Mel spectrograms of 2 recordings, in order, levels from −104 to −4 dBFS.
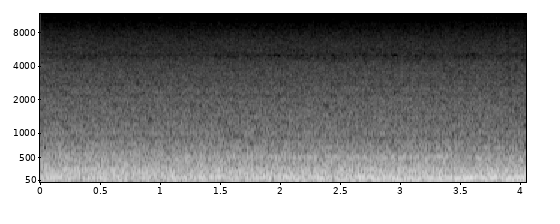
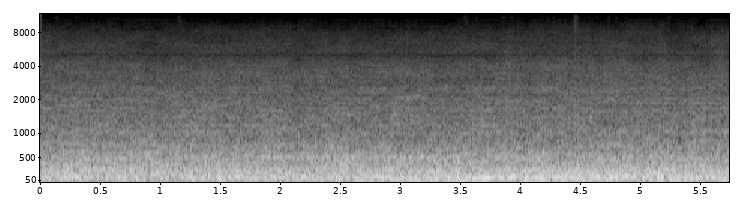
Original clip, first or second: first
